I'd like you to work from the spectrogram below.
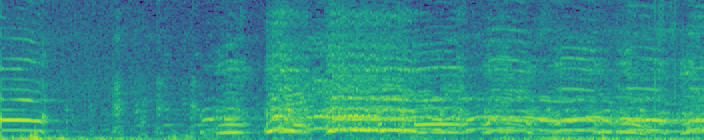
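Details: Kokok Balenggek roosters, a native chicken of Solok, West Sumatra, Indonesia, at a group training gathering. Low noise gives way after a second to long, layered crows broken into many wavering, stepped syllables, with several birds overlapping.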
